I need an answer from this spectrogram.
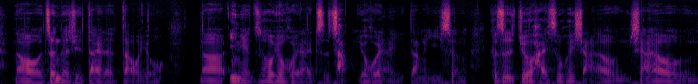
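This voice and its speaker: In a very clean recording with a silent background, a man with an ordinary speaking voice and fairly low pitch talks at a fairly quick pace with fairly even intonation. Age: 50s. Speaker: emergency doctor and fitness coach. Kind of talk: interview conversation.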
